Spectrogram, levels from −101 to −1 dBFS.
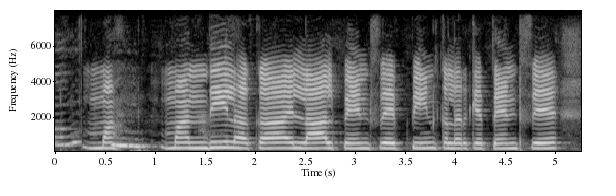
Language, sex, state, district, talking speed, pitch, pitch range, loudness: Magahi, female, Bihar, Jamui, 135 wpm, 280 Hz, 275-290 Hz, -21 LUFS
